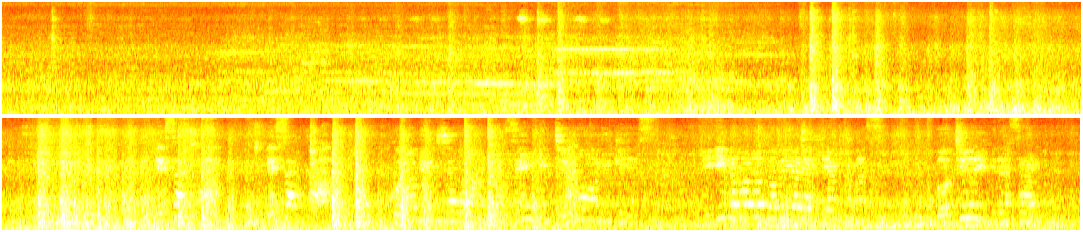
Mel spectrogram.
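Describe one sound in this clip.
Cars rush past on a road beside the train.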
